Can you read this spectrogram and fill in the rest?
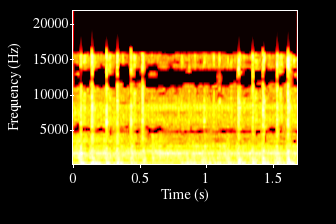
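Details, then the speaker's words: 1973 Bally Nip It pinball motor after fixing broken bushing with an added spring, lubrication and fine sanding: quick even whirring with light repeating mechanism clatter; motor spins freely and runs normally. "I'm gonna crank it on. And as you can see, it works. So all I did was add a spring."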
